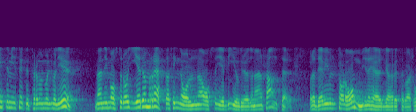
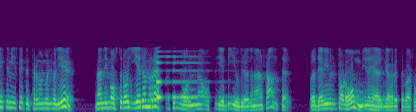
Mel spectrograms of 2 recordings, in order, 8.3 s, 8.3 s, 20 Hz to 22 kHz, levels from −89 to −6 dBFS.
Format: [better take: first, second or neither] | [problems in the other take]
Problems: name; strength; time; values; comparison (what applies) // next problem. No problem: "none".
first | noise reduction (neural mask model RNNoise)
